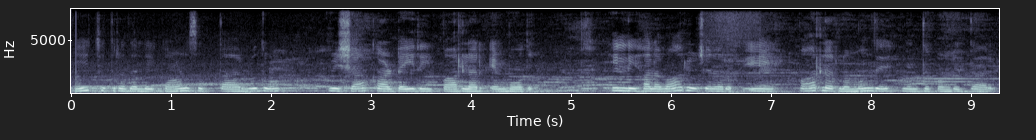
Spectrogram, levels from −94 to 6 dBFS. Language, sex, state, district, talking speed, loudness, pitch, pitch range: Kannada, female, Karnataka, Belgaum, 115 wpm, -15 LUFS, 220 Hz, 205-235 Hz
